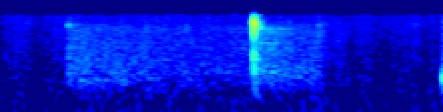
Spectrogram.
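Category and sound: human body sound, finger snap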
